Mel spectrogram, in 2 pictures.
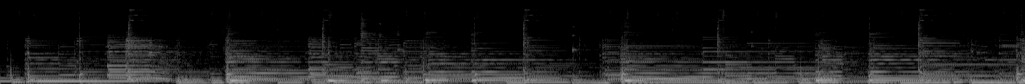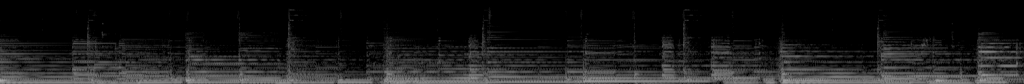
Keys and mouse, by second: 2.7 click, 3.0 right click, 3.2 click, 3.4 a, 4.1 click, 5.8 click, 6.1 ctrl+click, 6.7 click, 7.4 click, 9.5 right click, 11.4 click, 15.9 KP_1, 16.1 click, 17.3 click, 18.5 click, 19.5 click.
